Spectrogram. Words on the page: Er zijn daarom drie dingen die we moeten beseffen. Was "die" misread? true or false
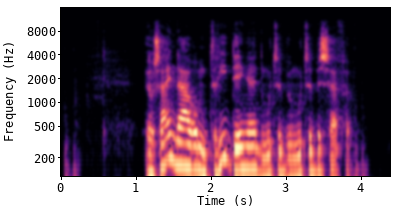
true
